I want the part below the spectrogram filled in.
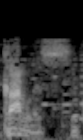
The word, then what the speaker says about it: Carles: Ali zato puć, puć, puć, puć demona zovemo i Carlos i Carles. – Katalonski lider zove se Carles Puigdemont, što je najpribližnije pravilima katalonskog izgovora. A u jezičko raspetljavanje krećemo od imena. Izvorno piše se Carles i izgovara Carles.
